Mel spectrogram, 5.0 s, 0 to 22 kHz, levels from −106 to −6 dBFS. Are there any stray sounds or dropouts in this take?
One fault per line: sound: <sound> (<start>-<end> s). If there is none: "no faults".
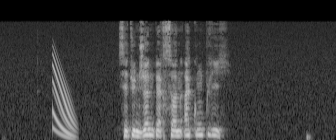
sound: chirp (0.8-1.2 s)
